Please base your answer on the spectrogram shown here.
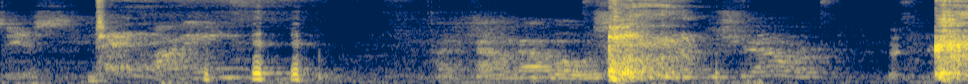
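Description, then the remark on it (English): A person coughs several times in short, uneven bursts: a few sharp hacks early, a louder harsh fit midway, and another abrupt cough at the end, with some throaty vocal sounds between. “Excuse me, guys.”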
